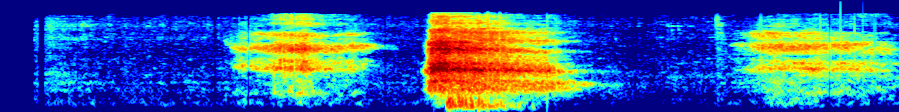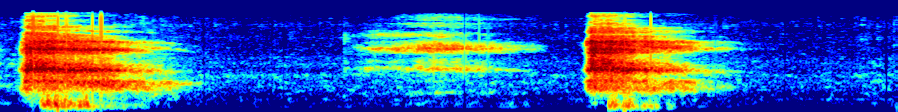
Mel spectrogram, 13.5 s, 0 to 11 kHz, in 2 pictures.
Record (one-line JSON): {"exhalation_length": "13.5 s", "exhalation_amplitude": 29132, "exhalation_signal_mean_std_ratio": 0.36, "survey_phase": "beta (2021-08-13 to 2022-03-07)", "age": "18-44", "gender": "Male", "wearing_mask": "No", "symptom_cough_any": true, "symptom_runny_or_blocked_nose": true, "symptom_sore_throat": true, "symptom_headache": true, "symptom_onset": "3 days", "smoker_status": "Never smoked", "respiratory_condition_asthma": true, "respiratory_condition_other": false, "recruitment_source": "REACT", "submission_delay": "1 day", "covid_test_result": "Positive", "covid_test_method": "RT-qPCR", "covid_ct_value": 19.0, "covid_ct_gene": "E gene", "influenza_a_test_result": "Negative", "influenza_b_test_result": "Negative"}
